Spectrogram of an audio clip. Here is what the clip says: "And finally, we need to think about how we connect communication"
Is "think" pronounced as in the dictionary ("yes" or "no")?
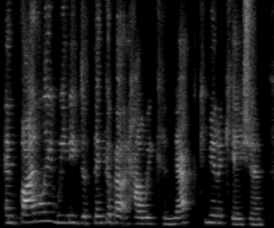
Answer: yes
